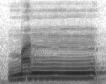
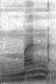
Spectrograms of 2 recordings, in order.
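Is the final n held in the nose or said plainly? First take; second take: nasal hold; plain. First: The n is held long with nasal sound. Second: The n is said plainly without a nasal hold. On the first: The speaker calls it wrong. "ऐसे नहीं करेंगे" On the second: The speaker calls it right. "Simple तरीके से अदा होगा"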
